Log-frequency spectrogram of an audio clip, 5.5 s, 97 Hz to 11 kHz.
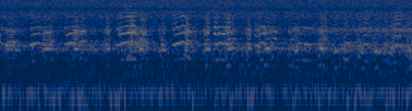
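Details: Flock of Canada geese at Sapsucker Woods Pond during the first sunset splashdown of the season, early migration, 10 5 2019: dense overlapping nasal honks, loud and continuous, with many birds calling at once over low background hum.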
